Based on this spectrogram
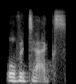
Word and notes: overtax: Indian

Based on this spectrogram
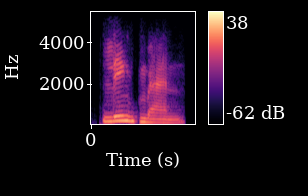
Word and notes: linkman: Indian

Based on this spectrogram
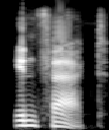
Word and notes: infect: American English

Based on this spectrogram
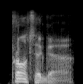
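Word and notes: protégé: British English

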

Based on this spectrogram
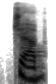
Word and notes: chub: Indian

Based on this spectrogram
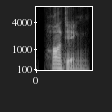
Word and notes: haunting: American English

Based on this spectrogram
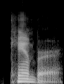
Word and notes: camber: American English

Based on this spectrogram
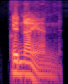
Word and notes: Ghanaian: American English

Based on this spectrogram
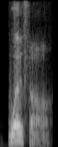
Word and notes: woeful: British English

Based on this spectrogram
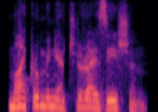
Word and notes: microminiaturization: Indian

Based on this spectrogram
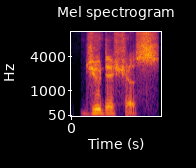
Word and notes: judicious: American English

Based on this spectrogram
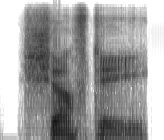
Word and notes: shufti: British English

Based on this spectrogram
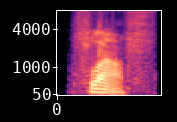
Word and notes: fluff: American English

